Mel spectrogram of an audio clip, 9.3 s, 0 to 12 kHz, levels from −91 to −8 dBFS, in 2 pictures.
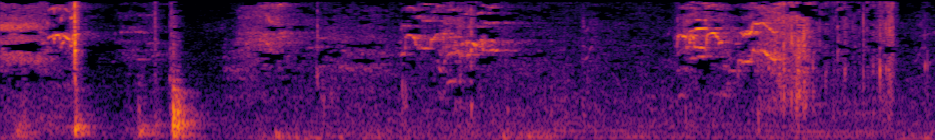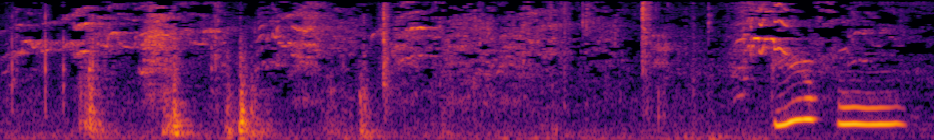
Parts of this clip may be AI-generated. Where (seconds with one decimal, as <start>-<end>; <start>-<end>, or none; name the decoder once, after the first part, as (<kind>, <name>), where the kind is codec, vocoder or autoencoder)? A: none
